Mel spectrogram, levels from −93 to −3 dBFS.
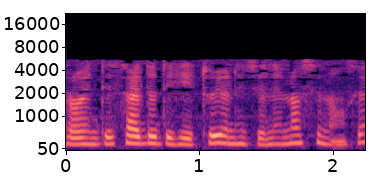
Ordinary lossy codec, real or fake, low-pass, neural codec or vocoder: MP3, 24 kbps; real; 5.4 kHz; none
